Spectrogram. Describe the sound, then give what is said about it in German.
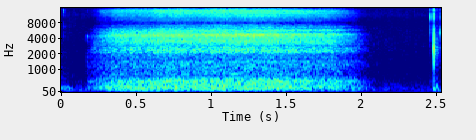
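A single long, steady, airy inhale through the right nostril, the left nostril closed with the right ring finger during alternate-nostril breathing, lasting about two seconds, followed by a brief soft click. No one speaks. “Und dann fangen wir an und atmen mit dem rechts ein.”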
